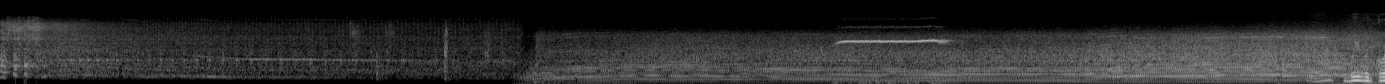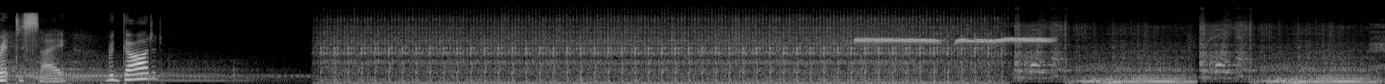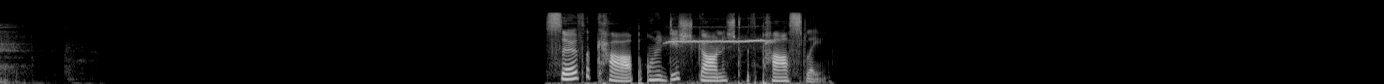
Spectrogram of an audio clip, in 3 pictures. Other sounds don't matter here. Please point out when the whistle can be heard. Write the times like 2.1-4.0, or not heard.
8.3-9.6, 22.4-24.4, 34.3-35.5.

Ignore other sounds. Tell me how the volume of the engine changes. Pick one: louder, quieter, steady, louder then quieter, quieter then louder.
louder.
